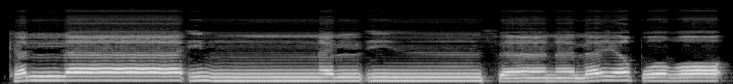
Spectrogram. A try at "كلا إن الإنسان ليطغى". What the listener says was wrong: كلا نوكو അറബി ഉച്ചാരണ ശുദ്ധിയോടെ നമ്മൾ ഓതുമ്പോൾ എന്തൊരു ഭംഗിയാണ് അതിന്. കല്ല, നമ്മൾ കല്ല, സാധാരണ മലയാളത്തിൽ കല്ല കല്ല് എന്ന് പറയുന്ന പോലെ മലയാള കാഫും മലയാള ലാമും പറയുമ്പോഴാണ് നമ്മുടെ ഖിറാഅത്ത് അറബി അല്ലാതായി പോകുന്നത്. അപ്പൊ ഇതിൽ തന്നെ രണ്ട് ഹംസകൾ നമ്മുടെ പദങ്ങൾക്കിടയിൽ വരുന്നുണ്ട് അല്ലെ. കല്ലായിന്നൽ, അപ്പൊ കല്ലായി ആയിപ്പോവും. കല്ല ഇ അവിടെ മുഫസ്സലായ മദ്ദാണ്.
